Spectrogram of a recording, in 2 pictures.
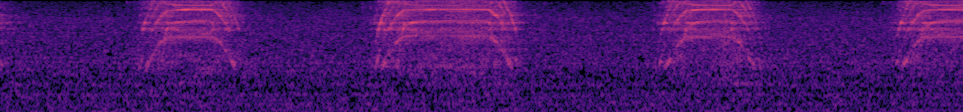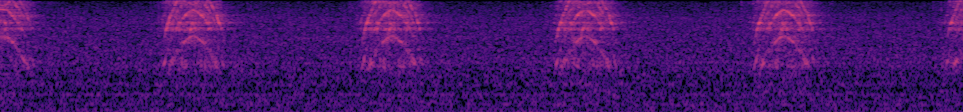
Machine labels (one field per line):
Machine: slide rail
